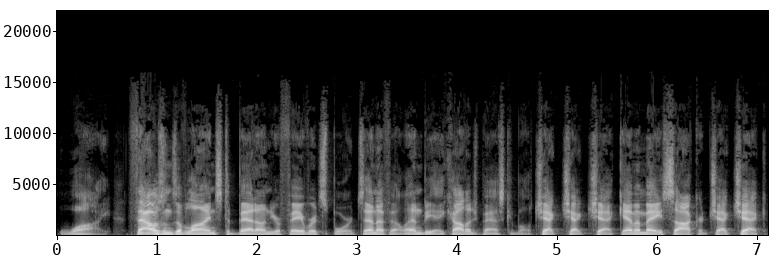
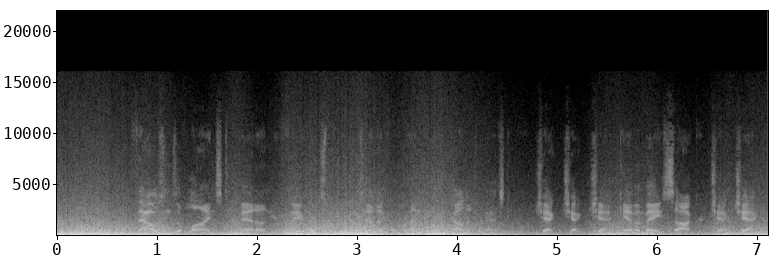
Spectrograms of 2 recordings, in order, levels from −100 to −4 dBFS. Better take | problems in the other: first | wind noise on the microphone; heavy; 4 dB above the speech

